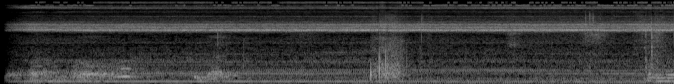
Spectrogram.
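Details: Continuous high hiss from a running nebulizer used to treat Felix's cough, with brief faint voices and small clicks in the room; nebulizer running.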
